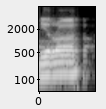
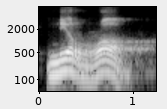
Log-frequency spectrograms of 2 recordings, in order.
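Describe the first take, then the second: First: The r is short and single. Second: The r is held and doubled. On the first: The speaker calls it wrong. "jangan sampai nira" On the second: The speaker calls it right. "ra di sini bertasydid"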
